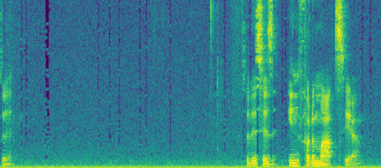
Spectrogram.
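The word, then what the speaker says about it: информация: So this is informacja. So lots of the words with shun at the end in English, information, nation, they're basically always the same in Russian.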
